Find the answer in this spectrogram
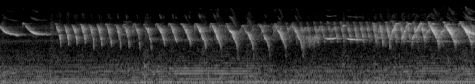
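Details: Canary song used as a lure to stimulate lazy canaries to sing: a continuous high trill of rapid, downward-sweeping notes, about three per second, in steady rolling phrases.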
